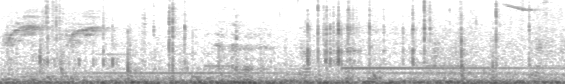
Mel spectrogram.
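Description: Faint, scattered light clicks over a low background rumble, with a faint steady hum.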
